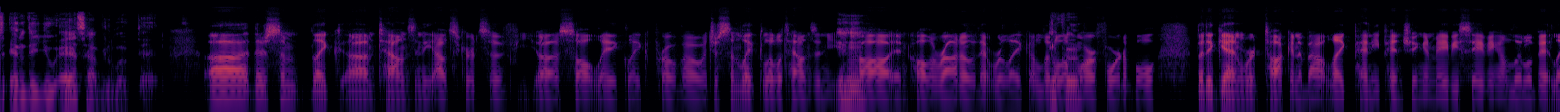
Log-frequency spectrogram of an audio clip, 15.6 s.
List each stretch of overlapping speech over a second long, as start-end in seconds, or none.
none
